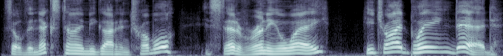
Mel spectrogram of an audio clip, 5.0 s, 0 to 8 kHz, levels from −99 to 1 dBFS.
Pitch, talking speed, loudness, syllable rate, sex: 165 Hz, 190 wpm, -17 LUFS, 4.7 syllables/s, male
